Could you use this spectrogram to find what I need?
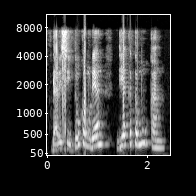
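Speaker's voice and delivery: ordinary talk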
